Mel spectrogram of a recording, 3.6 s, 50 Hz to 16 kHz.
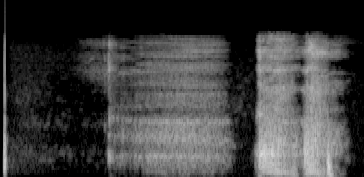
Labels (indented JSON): {
  "expert_labels": [
    {
      "quality": "no cough present",
      "dyspnea": false,
      "wheezing": false,
      "stridor": false,
      "choking": false,
      "congestion": false,
      "nothing": false
    }
  ],
  "age": 27,
  "gender": "male",
  "respiratory_condition": false,
  "fever_muscle_pain": false,
  "status": "symptomatic"
}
